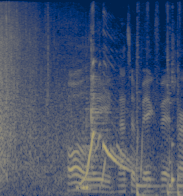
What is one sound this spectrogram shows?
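A short cheerful jingle plays.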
